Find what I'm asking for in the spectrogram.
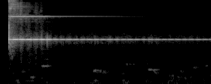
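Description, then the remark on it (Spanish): A single bell is struck once during a guided meditation exercise, giving a clear, pure ring that hangs in the air and fades slowly with a gentle wavering shimmer. No voices are heard. “Y cuando vuelvas a sentir la campana, vamos a permanecer en esta experiencia que estamos sintiendo ahora.”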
